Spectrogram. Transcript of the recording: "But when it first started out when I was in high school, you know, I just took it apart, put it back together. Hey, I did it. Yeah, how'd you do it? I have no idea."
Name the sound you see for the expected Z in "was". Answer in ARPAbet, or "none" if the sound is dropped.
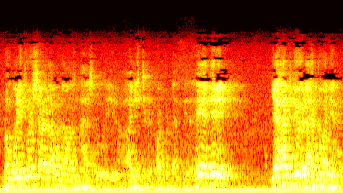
Z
